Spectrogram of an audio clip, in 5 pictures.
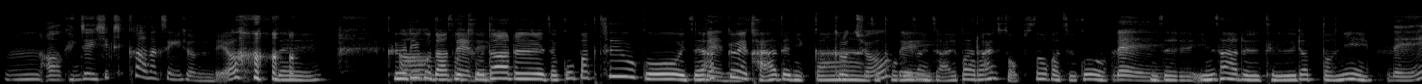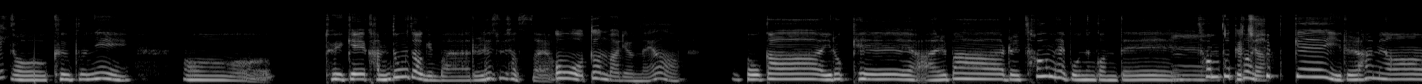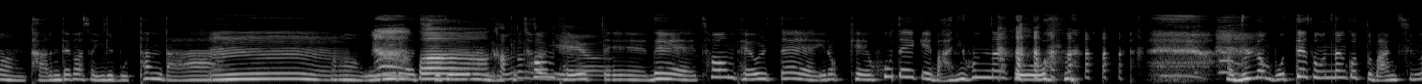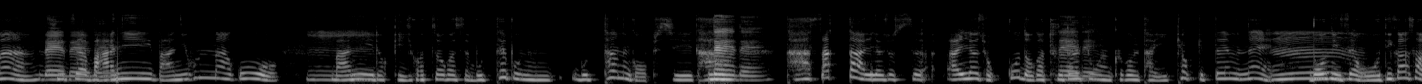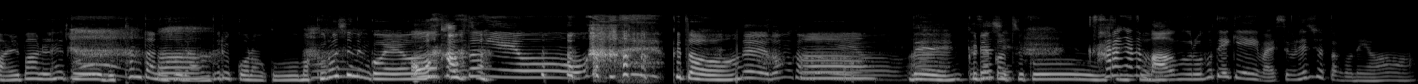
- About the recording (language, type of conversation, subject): Korean, podcast, 처음 사회생활을 시작했을 때 가장 기억에 남는 경험은 무엇인가요?
- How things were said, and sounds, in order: laugh; other background noise; gasp; laugh; gasp; laugh; laugh; tapping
